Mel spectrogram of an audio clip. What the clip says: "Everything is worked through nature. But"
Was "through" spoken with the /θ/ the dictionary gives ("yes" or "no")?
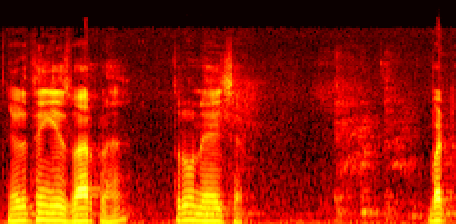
no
